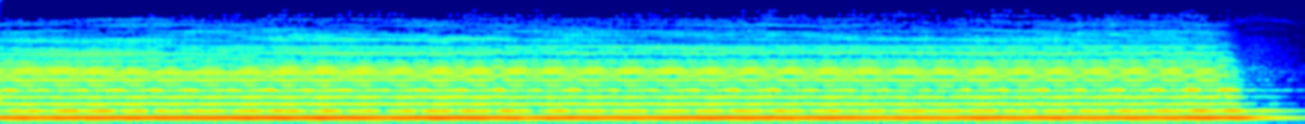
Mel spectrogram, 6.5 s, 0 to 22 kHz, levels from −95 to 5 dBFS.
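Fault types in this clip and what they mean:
No faults can be heard anywhere in this music.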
